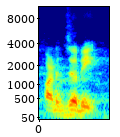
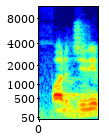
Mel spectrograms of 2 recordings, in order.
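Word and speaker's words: perjury: यह जो होता है इसे बोलते हैं पजरी पजरी बोलते हैं इसे आर साइ पजरी पढ़ते पजरी आर साइलेंट होता है इसका बच्चों एंटोनी में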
